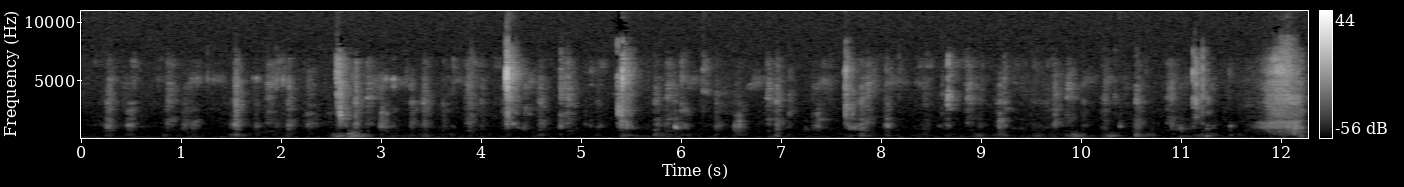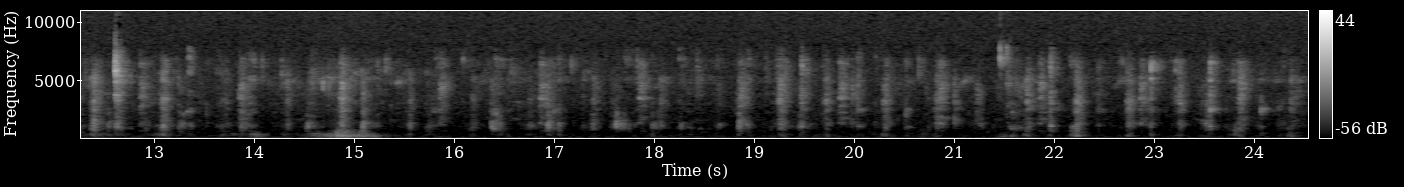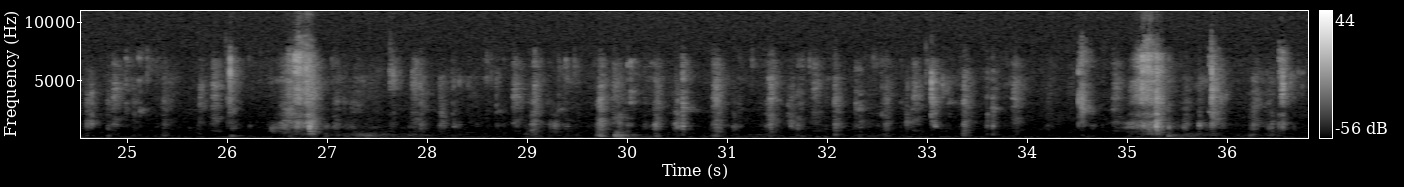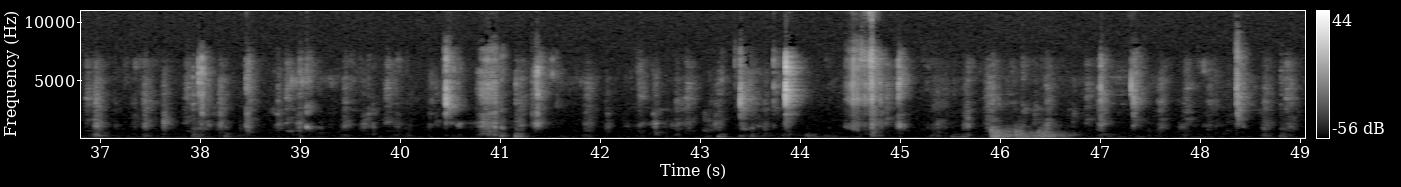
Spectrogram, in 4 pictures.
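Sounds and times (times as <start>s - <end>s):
chewing and wet mouth clicks: 0.2s - 49.0s
crunchy bites: 42.8s - 49.0s.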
